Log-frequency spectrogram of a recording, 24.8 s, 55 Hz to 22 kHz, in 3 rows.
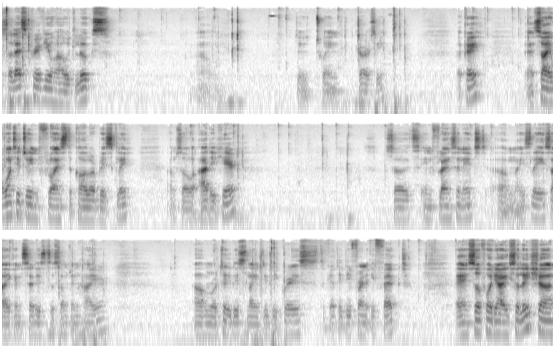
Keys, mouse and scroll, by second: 0.0 ctrl+space, 0.7 scroll up 3, 1.5 middle click, 1.7 scroll up 1, 5.7 click, 6.4 scroll down 3, 7.9 right click, 8.2 shift+d, 9.8-12.2 drag, 12.3 middle click, 12.5 scroll up 5, 13.1 shift+middle click, 13.4-13.9 scroll up 2, 13.9-17.8 middle drag, 17.8-21.2 drag, 21.2 scroll down 4, 21.7-24.8 middle drag.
